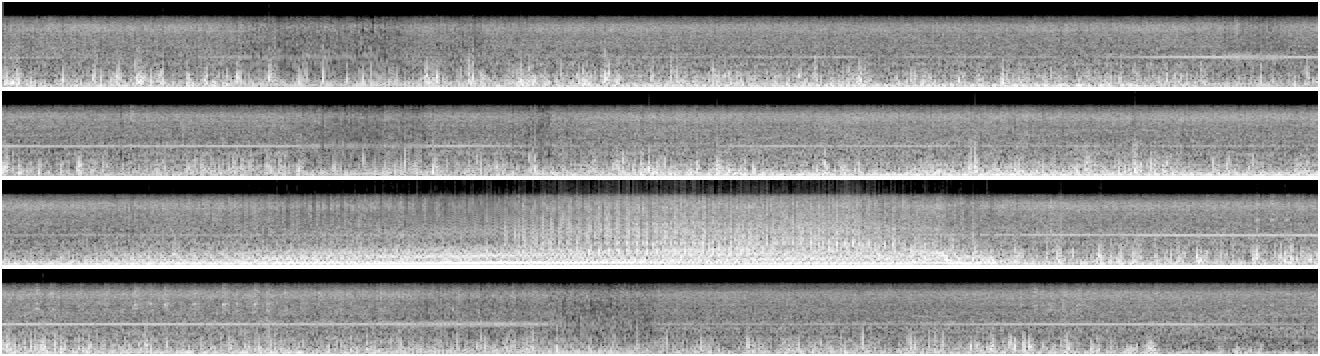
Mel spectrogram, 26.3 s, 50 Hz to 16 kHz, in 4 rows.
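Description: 1971 Chevelle SS V8 engine heard from inside the cabin while driving, running with a steady exhaust rumble. About 14 seconds in the revs climb in a rising pull, the loudest part, and drop back off a few seconds later.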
